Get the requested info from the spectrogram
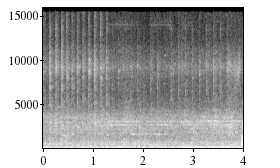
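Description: Busy market street ambience: a steady rumble of traffic and motor noise with faint, indistinct voices of passers-by.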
